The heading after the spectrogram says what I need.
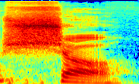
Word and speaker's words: chat: For example CHAT, तो इसको पढ़ते हम शा। शा। शा मीन्स होता है कैट, तो क्योंकि जो T है लास्ट में वो साइलेंट होता है तो CHA बचा है केवल, तो CHA को पढ़ते हैं शा।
